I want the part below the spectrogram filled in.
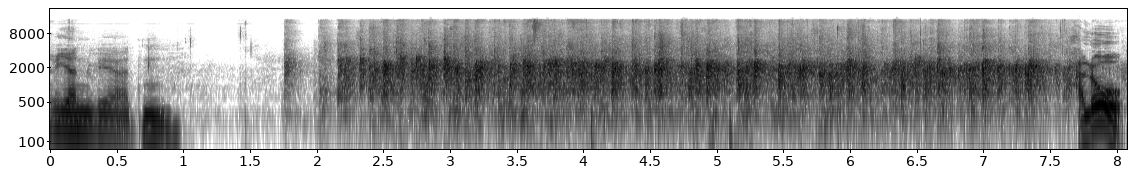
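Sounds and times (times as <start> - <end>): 
speech: 0.0 - 1.0, 7.7 - 8.0
crowd applauding: 1.7 - 8.0.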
